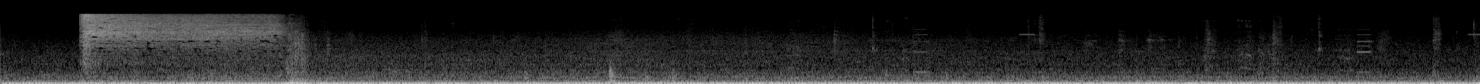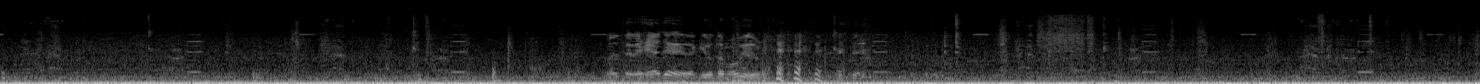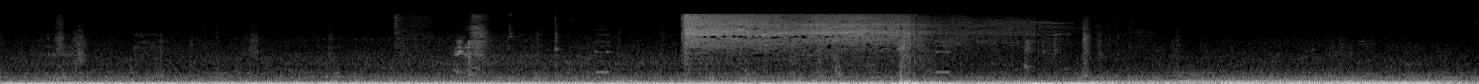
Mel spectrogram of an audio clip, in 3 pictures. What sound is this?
recorded inside a bus. You can hear the door opening, the ticket
machine, a guy that tells a joke (in Spanish), me laughing, doors
closing, and the bus that starts to move
Soundman OKM into Sony MZN10 minidisc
